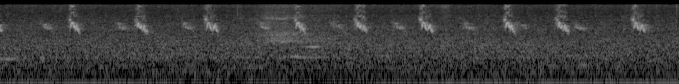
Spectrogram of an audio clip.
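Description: A bird calling over and over: short, high, falling chirps, a strong one about every three-quarters of a second with a fainter one in between, over a steady background hiss.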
